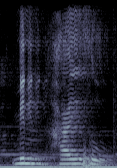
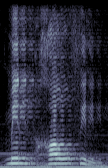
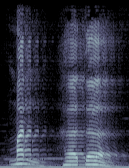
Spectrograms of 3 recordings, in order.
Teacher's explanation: wajib dibaca jelas tanpa mendengung. Cara membacanya adalah jika nun sukun atau tanwin bertemu dengan salah satu huruf 6 ya, yang sebutkan tadi, maka bunyi nun sukun atau tanwin harus jelas. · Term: idhar halki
